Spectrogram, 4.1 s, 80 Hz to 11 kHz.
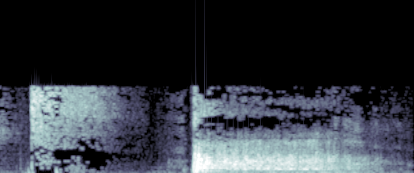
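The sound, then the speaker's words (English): Fireworks go off in two sharp bursts, the second followed by a long stretch of loud crackling and rumbling that slowly fades. No one speaks. “Yeah, next time you hear the fireworks, the 4th of July, just think about Jesus being raised from the dead.”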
